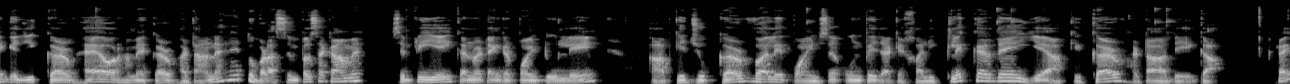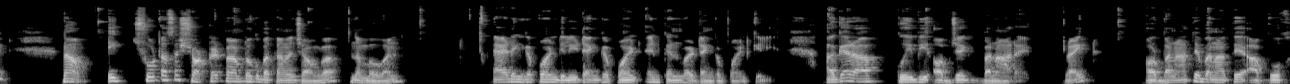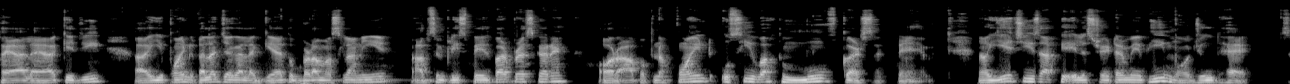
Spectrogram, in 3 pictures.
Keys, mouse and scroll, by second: 13.8-19.5 drag, 21.2-30.4 drag, 30.4 space.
